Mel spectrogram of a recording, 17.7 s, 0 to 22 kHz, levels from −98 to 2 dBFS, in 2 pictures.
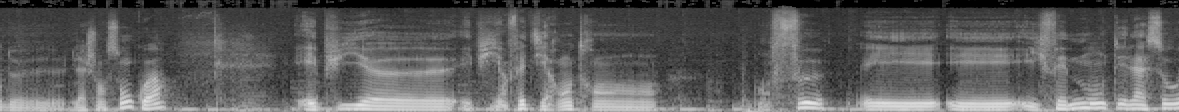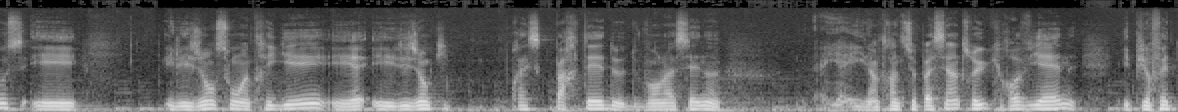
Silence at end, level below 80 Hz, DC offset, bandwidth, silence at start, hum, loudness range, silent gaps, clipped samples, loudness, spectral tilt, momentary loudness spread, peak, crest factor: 0 s; -38 dBFS; under 0.1%; over 20 kHz; 0 s; none; 3 LU; none; under 0.1%; -17 LUFS; -6.5 dB/octave; 17 LU; -2 dBFS; 16 dB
